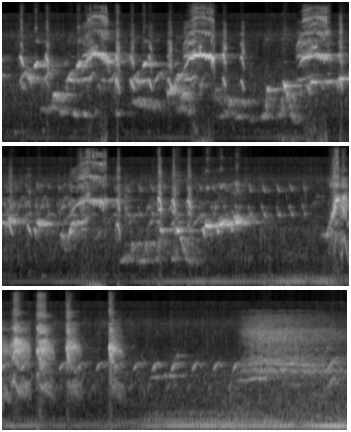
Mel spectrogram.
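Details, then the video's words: White-rumped shama pouring out a varied song of whistles and trills, with rich sliding notes, sharp high chips and a rising whistled phrase, over a steady low hum. "Murai Bird Whistles and Trills"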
